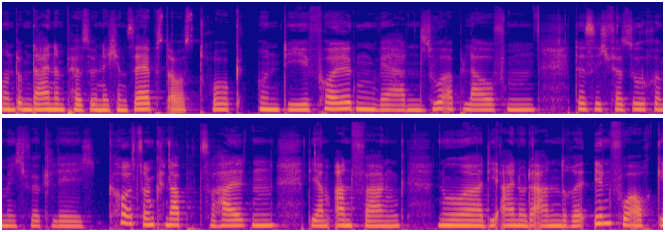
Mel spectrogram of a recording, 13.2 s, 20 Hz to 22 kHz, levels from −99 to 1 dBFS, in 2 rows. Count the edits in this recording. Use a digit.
1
